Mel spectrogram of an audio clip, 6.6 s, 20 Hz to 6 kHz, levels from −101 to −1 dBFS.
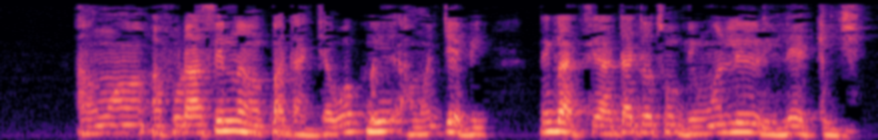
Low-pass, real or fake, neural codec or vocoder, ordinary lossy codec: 5.4 kHz; real; none; MP3, 24 kbps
